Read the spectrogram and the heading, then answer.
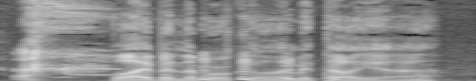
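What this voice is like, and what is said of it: Put-on Brooklyn accent. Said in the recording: “That's where you got that great authentic accent.”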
